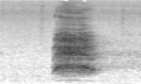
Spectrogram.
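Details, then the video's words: A roebuck gives a single harsh, hoarse bark lasting about half a second, roe deer calling to each other before nightfall in the Rhodope Mountains, Bulgaria. "Roe Deer Barking/Сръндак лае"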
